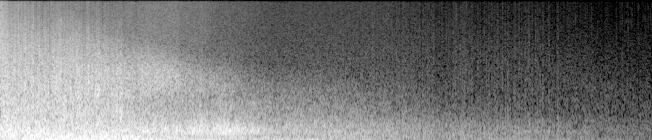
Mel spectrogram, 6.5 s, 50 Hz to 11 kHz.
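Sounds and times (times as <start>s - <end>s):
tank firing: 0.0s - 3.9s.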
